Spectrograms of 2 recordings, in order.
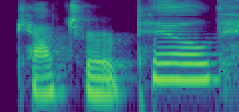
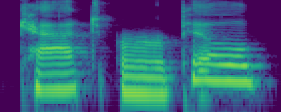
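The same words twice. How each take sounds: First: "catcher pill" run together into one smooth word; blended. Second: "cat er pill" said slowly, syllable by syllable; syllables kept apart. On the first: A tutor shows the blended word after sounding it out. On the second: A tutor models slow sounding-out for a child. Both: Shown as a demonstration. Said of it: "blending the three syllables".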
